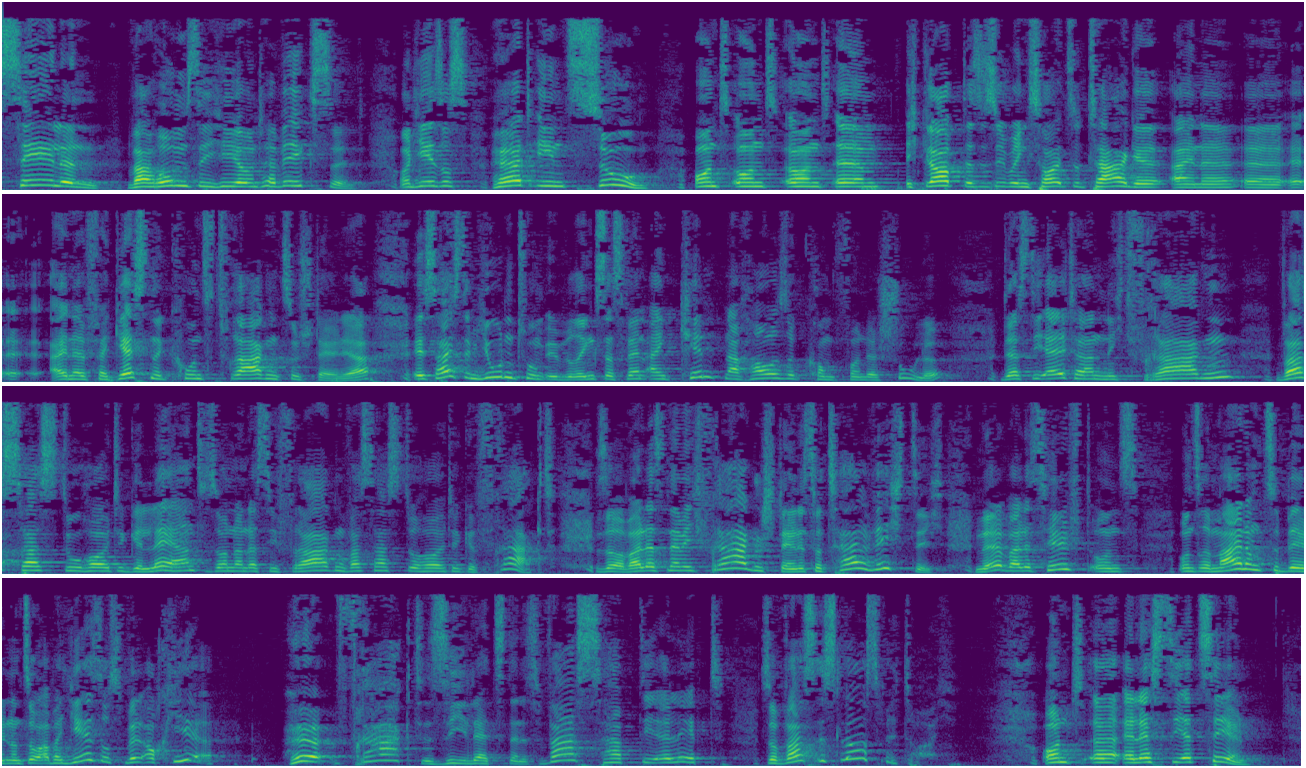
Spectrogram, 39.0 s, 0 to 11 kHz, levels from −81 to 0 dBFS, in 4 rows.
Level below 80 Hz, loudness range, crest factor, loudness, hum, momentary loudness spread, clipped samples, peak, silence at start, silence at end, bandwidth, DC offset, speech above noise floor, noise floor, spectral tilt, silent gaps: -50 dBFS; 7 LU; 22 dB; -21 LUFS; none; 13 LU; under 0.1%; 0 dBFS; 0 s; 0.35 s; 10.5 kHz; 0.2%; 24 dB; -45 dBFS; -3.5 dB/octave; none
